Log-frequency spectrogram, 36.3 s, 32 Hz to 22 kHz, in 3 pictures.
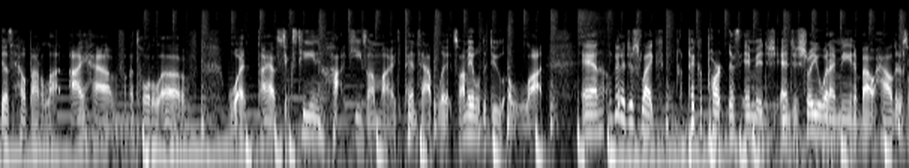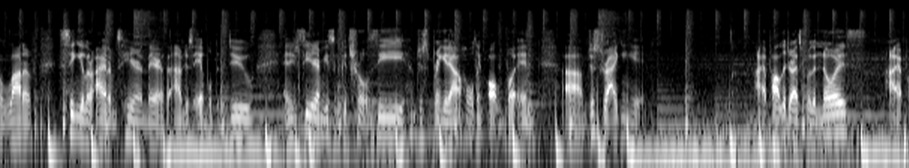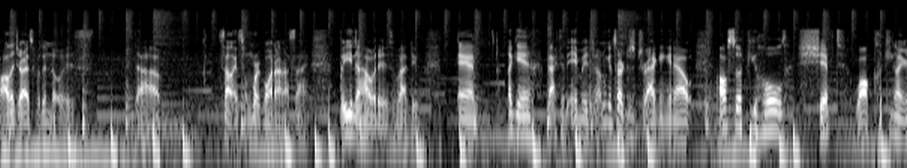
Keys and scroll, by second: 0.9 v, 2.3 Delete, 3.5 z, 5.3-9.1 typing, 13.9 ctrl+z, 14.4 ctrl+z, 15.4-16.2 typing, 19.7 ctrl+z, 24.1 ctrl+z.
